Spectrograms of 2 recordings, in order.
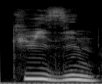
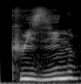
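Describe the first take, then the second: First: "cuisine" with a tight u-glide, "kü-izine"; "cuisine" with French u after the k, not w; French pronunciation. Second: "cuisine" said as "kwizine"; "cuisine" with w after the k; Belgian pronunciation. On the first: Teacher comparing countries, French cuisine with u-glide. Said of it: "qu'on va dire cuisine en France". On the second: Teacher comparing countries, Belgian cuisine pronounced "kwizine". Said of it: "en Belgique". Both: Shown as a demonstration.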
